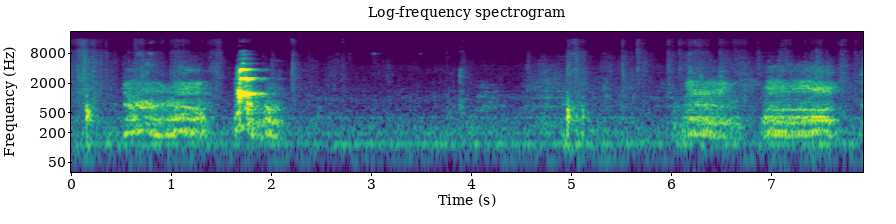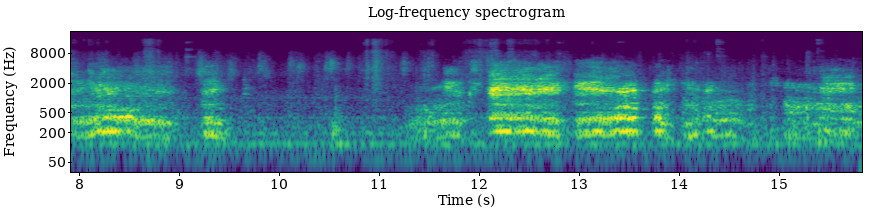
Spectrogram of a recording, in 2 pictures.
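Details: Five-week-old Brittany puppies in a kennel during crate training: bursts of high, harmonic whining and short yips, with a sharp yelp near the start, then clusters of overlapping cries separated by brief quiet gaps.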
